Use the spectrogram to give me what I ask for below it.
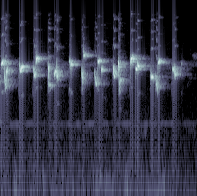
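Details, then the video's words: Trucukan (sooty-headed bulbul) in gacor ngropel song used as a lure: about a dozen crisp whistled syllables at an even pace, about three a second, then the phrase stops and silence follows. "suara asli burung trucukan, trucuk nggaruda ngropel"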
